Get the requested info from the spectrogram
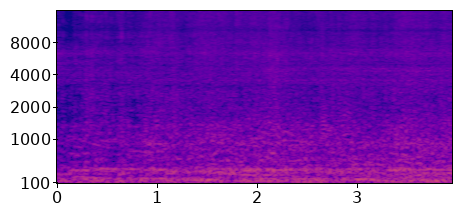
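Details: Honey bees, including queens, handled as a beekeeper picks out queens from a colony: a steady, dense low hum of many bees, a continuous droning buzz without pauses, over a noisy background.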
